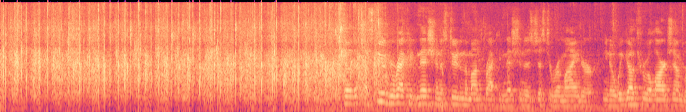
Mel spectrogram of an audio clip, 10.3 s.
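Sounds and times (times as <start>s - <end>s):
audience applause: 0.0s - 6.0s
speech: 5.2s - 10.3s.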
